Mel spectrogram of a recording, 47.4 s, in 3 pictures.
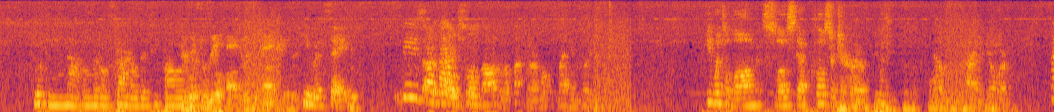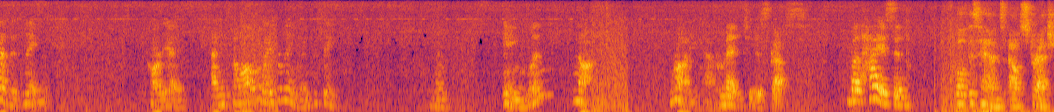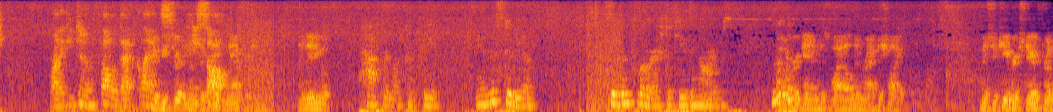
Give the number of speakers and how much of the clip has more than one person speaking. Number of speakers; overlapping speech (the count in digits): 6, about 14%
